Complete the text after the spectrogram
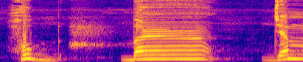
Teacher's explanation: میم کو ذرا بھی نہ کھینچے، زبر زیر پیش کو حرکات کہتے ہیں، اس کو بالکل نارمل پڑھنا ہے، ذرا بھی نہیں کھینچنا۔ حب جم، جیم کو میم سے ملانا ہے، میم کے اندر ایک الف کے برابر گننا بھی کرنا ہے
